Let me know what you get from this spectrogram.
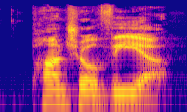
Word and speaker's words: Pancho Villa: The society has been accused of posing the stolen skull of Martin Van Buren and Geronimo and Panko Villa. Who's Panko Villa? – Pancho Villa. – Oh, Pancho. Oh, that makes sense.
